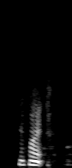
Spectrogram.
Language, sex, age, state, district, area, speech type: Manipuri, female, 30-45, Manipur, Kangpokpi, urban, conversation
